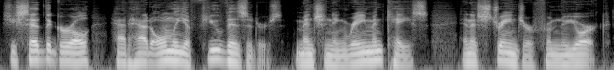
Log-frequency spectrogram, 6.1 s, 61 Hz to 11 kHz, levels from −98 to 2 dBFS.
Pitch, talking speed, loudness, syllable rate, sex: 105 Hz, 185 wpm, -19 LUFS, 4.8 syllables/s, male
